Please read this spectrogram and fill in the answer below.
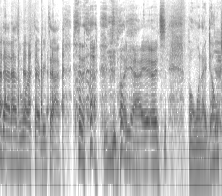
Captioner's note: laughing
